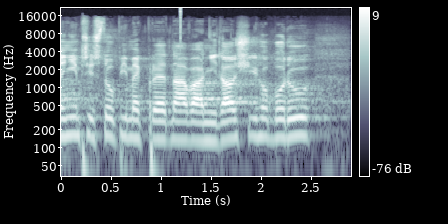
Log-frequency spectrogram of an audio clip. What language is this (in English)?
Czech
